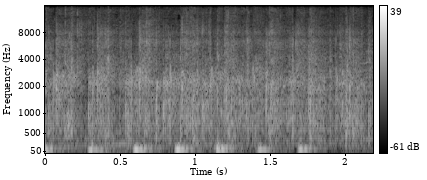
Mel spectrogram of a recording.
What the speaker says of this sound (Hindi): मैं चाहता हूँ जोरदार तालियां होनी चाहिए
